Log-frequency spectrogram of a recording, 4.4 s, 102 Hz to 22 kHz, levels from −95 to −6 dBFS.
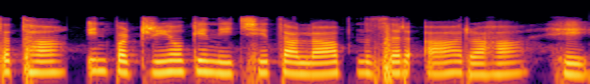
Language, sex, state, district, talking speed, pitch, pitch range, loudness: Hindi, female, Uttar Pradesh, Gorakhpur, 135 wpm, 215 Hz, 205-225 Hz, -17 LUFS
